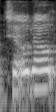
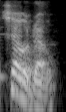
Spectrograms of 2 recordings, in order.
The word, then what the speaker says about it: CHDO: being a children okay a choto is pronounced some people said you do and some people said chodo either way it goes we're still working on housing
